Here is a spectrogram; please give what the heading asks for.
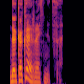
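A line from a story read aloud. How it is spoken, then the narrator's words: Irritated reply. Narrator (Russian): раздраженно ответил Мейсон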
